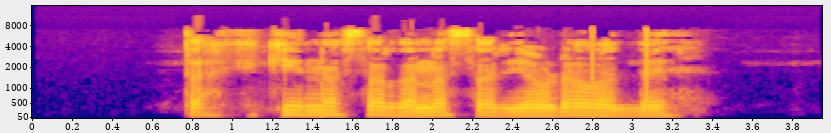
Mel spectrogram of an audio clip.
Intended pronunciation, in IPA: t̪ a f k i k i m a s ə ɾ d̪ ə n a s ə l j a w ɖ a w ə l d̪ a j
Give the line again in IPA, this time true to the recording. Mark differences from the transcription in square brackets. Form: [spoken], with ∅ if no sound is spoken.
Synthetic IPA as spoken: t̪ a [h] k i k i [n] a s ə ɾ d̪ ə n a s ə [ɾ] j a w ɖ a w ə l d̪ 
